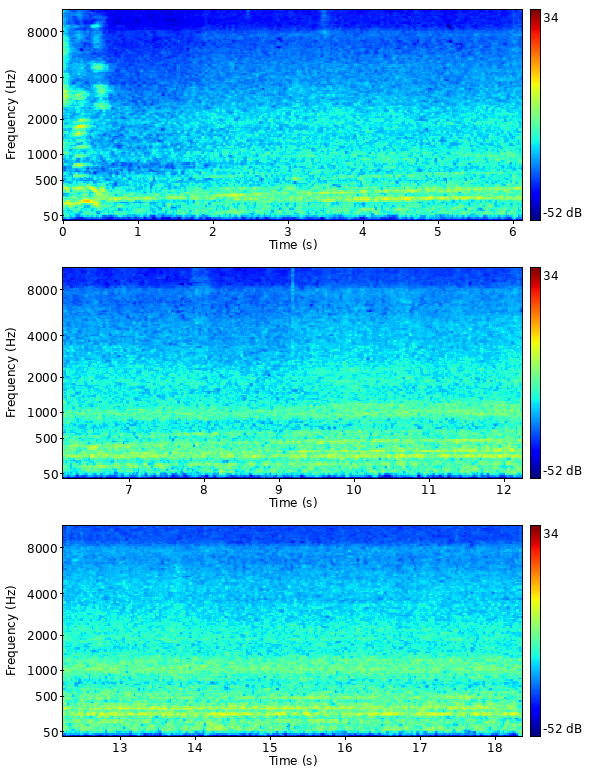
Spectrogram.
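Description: A train's electric motor hums and rises in pitch as the train speeds up.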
